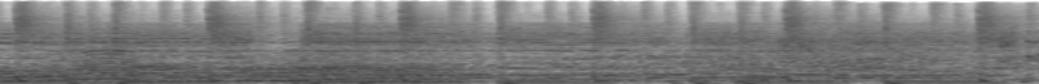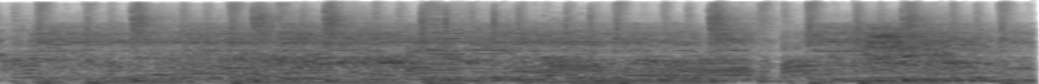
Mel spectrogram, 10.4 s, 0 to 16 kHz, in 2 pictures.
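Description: BMW rallycross cars launch from the start line in a 1998 French rallycross championship race, engines roaring loudly and continuously with revving and gear changes, close and dense throughout.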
